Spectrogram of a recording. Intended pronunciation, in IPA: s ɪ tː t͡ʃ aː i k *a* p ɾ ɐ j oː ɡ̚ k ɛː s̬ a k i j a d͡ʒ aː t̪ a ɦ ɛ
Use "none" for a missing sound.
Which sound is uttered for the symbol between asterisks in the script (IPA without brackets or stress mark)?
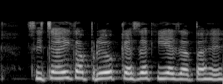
a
